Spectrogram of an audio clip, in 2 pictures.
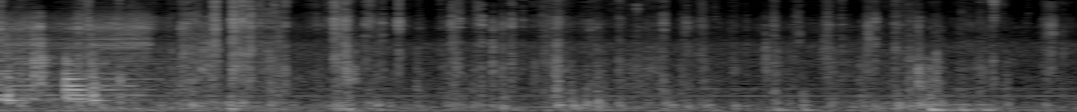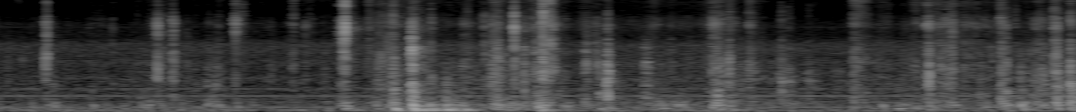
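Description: Faint irregular crinkling and clicking of plastic wrap and bag hardware as a new handbag with plastic-wrapped handles is handled, with a few soft thuds. A short stretch of background music ends about half a second in.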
